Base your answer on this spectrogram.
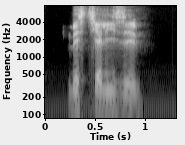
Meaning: to bestialize
- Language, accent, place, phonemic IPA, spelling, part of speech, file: French, France, Lyon, /bɛs.tja.li.ze/, bestialiser, verb, LL-Q150 (fra)-bestialiser.wav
